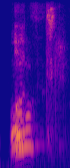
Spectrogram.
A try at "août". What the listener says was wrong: A gente não vai ler o A, a gente vai ler a partir daqui, ó. Août.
